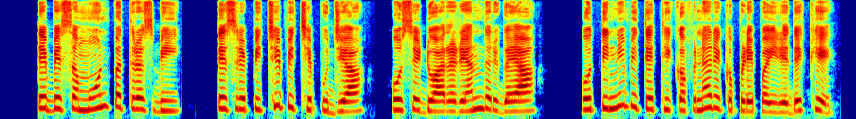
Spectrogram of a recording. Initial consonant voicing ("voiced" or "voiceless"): voiceless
